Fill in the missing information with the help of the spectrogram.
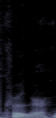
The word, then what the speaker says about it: Kruger: Is it Kruger? It is Kruger. – Yeah, K-R-U-G-E-R. – Yeah, just like Kruger.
